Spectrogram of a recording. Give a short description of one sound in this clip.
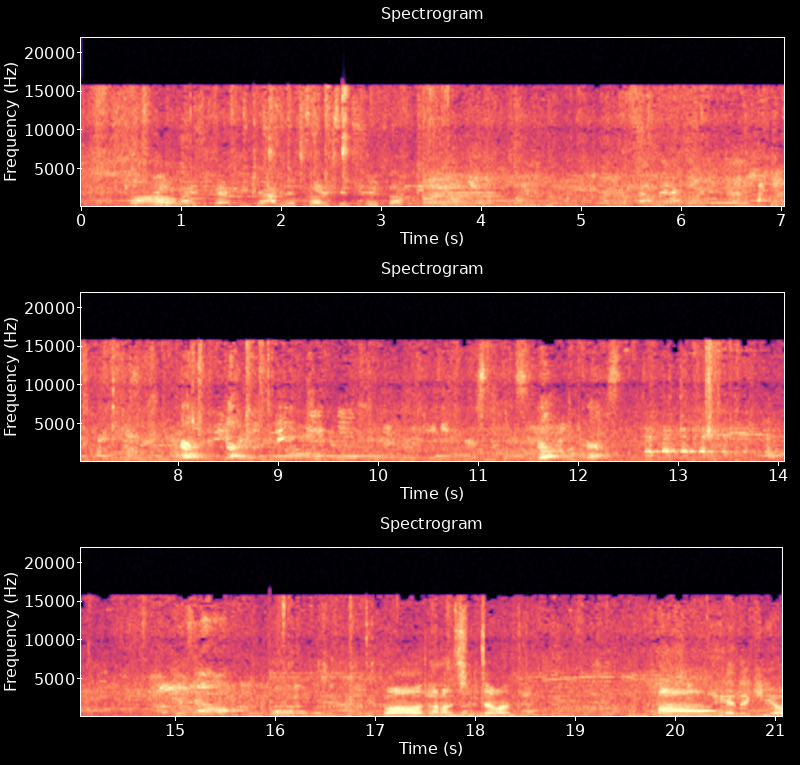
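A crowd of adults and children chatters outdoors nearby.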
